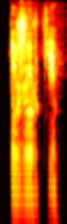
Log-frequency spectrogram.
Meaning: inflection of тужу́рка (tužúrka): 1. genitive singular 2. nominative/accusative plural
- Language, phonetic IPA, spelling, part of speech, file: Russian, [tʊˈʐurkʲɪ], тужурки, noun, Ru-тужурки.ogg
